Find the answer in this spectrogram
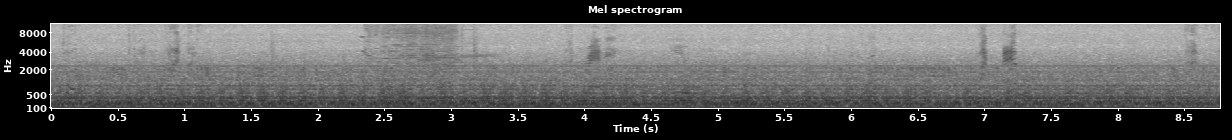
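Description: Cartoon character voices from an episode playing on a computer, over a steady low electrical hum, with a brief hiss a few seconds in.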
